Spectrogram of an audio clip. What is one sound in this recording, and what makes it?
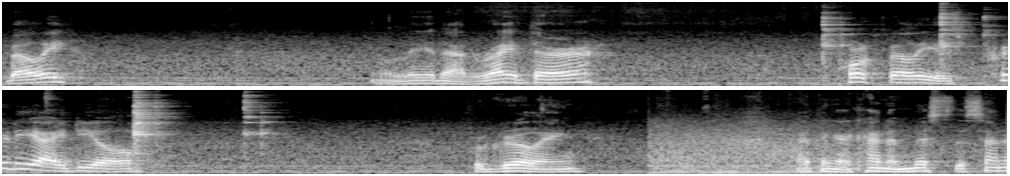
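Metal tongs clink against a wire grill.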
